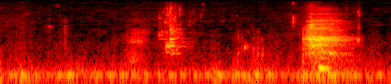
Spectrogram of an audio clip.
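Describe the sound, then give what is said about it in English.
Soft slurping sips of water, a few brief wet draws followed by a louder sip and breathy exhale near the end, over a low steady hum. “Let me take a sip as well.”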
